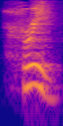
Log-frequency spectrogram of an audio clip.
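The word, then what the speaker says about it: Hri (ह्रीः): Now that's a Sanskrit letter, which, you know, but it's spelled H-R-I-H, which our teachers have said you can visualize it, you know, as H-R-I-H, but it's actually a Sanskrit syllable that's above the crown of our head and universal living beings, Hri, okay, which transforms into the protector, my root guru Chinrezig.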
